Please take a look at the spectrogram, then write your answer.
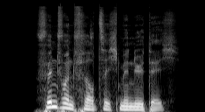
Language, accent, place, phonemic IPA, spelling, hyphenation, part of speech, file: German, Germany, Berlin, /ˈfʏnf(.)ʊntfɪɐ̯tsɪçmiˌnyːtɪç/, fünfundvierzigminütig, fünf‧und‧vier‧zig‧mi‧nü‧tig, adjective, De-fünfundvierzigminütig.ogg
- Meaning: forty-five-minute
